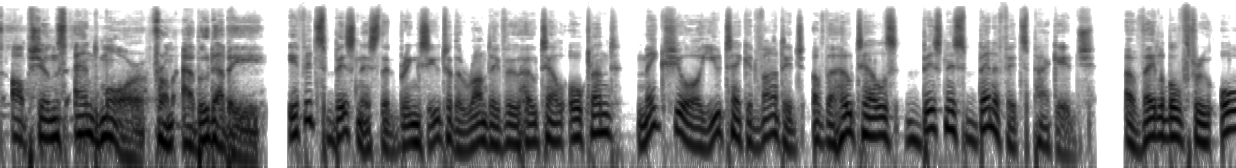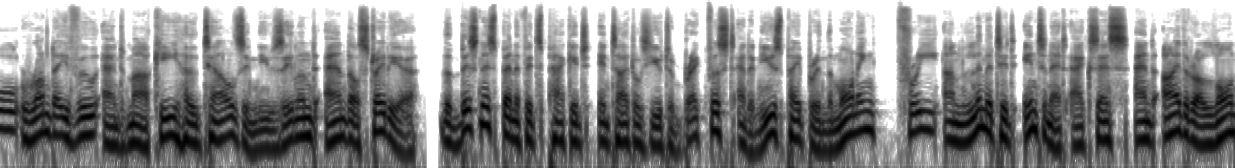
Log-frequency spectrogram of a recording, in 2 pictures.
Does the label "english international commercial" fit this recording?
Yes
